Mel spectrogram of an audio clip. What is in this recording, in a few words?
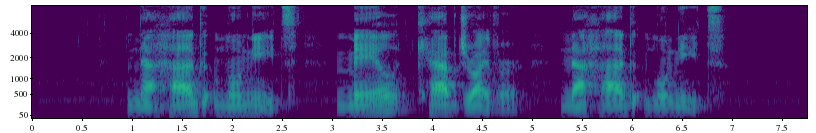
Male Cab Driver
